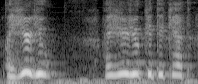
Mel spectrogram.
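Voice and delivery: loud, high call to a pet. Pretend. Player answers the kitty cat they hear, loud high call.

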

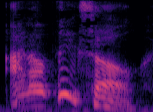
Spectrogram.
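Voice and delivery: high, incredulous "I don't think so"; retelling a startled denial to her husband; surprised denial. Retold or imitated. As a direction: push it up in disbelief. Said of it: "I said".

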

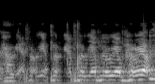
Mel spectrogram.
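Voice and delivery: hushed, frantic repeated muttering; scared urging. Acted. Person secretly peeing outside, nervous hushed urging. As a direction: urge yourself on under your breath. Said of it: "'Cause I was scared".

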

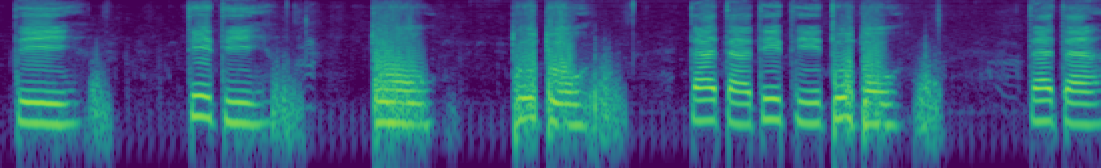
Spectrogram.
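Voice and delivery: তা, তি, তু barked out loud and clipped as drill syllables; loud, punchy syllable drill of তাতা, তিতি, তুতু; drilling তা with vowels. Shown as a demonstration. Teacher drilling তা with vowel marks, loud and punchy. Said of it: "হারাকাত দিয়ে".

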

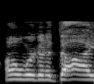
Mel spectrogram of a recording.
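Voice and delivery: high, loud hammed-up terror; mock panic. Vlogger mocks passengers who just scream, high mock terror. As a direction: squeal it like a helpless victim. Mocking scared bus passengers.

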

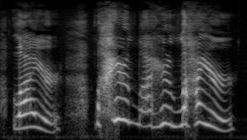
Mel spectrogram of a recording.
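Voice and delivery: high crying accusation; sobbing shout. Acted. Boy cut her off as she tries leaving, sobbing high shout. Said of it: "he shouted as he sobbed".

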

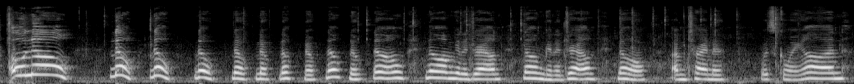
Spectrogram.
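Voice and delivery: real panic, rising and loud; panicked cries. Real, not acted. Drowning in game, panicking.

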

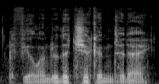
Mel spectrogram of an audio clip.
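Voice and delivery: muttered quick joke repeat; quiet aside. Shown as a demonstration. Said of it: "Makes as much sense as under the weather".

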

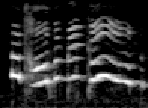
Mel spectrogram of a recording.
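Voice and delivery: high, loud panicked wail; panicked cry. A narrator's reading. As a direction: wail in panic as you are eaten. Gingerbread man being eaten.

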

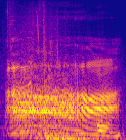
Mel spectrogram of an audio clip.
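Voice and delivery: high, long open "ah" yell; drawn-out cry. Real, not acted. Gamer crying out mid-match, drawn-out yell.

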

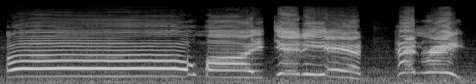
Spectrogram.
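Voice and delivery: very high, loud screaming; panicked scream. Real, not acted. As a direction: scream for your pet in terror.

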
